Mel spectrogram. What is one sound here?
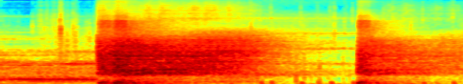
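A magical spell whooshes and shimmers loudly.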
